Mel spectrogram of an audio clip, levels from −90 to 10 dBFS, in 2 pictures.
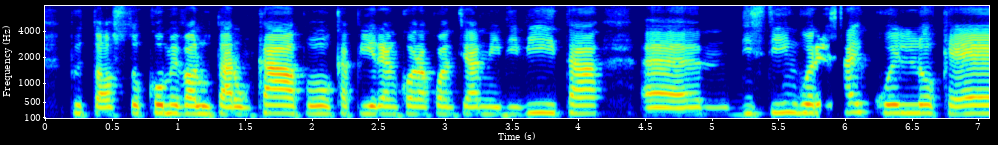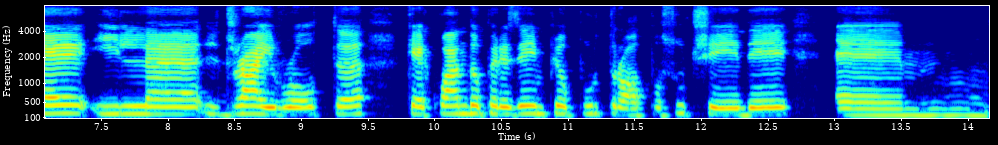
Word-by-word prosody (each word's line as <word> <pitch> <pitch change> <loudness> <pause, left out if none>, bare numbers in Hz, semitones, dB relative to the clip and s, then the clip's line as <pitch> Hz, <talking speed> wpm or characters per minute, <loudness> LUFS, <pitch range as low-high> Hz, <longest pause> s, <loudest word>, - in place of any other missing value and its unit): piuttosto 190 -1 -3
come 215 -1 +4
valutare 200 -2 +3
un 185 - -3
capo, 205 -1 +6
capire 200 0 -2
ancora 190 0 0
quanti 190 -2 -4
anni 190 0 -1
di 185 +1 -11
vita, 220 -1 +1 0.3
ehm, 185 0 0
distinguere 225 +3 -1
sai 235 +1 -2
quello 220 -1 +1
che 200 -1 -2 0.5
è - - -12
il 195 -2 -2
il 195 -3 -13
dry 200 +1 +3
rote 185 +2 -4 0.3
che 200 - -1
è 185 - -4
quando 205 +1 -1
per 200 0 -5
esempio, 200 0 -1
purtroppo 180 -4 -9
succede, 360 - -3 0.3
ehm, 165 -1 -7
200 Hz, 125 wpm, -24 LUFS, 185-210 Hz, 0.5 s, capo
